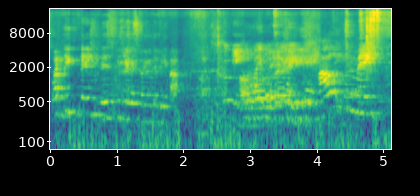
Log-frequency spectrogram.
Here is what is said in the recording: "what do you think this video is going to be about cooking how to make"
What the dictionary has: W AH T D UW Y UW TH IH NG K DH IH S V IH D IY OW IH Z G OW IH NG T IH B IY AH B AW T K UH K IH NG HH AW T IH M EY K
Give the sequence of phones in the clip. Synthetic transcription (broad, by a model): W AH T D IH Y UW TH IH NG K DH IH S V IH D IY OW IH Z G OW IH NG T IH B IY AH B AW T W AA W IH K HH AW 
